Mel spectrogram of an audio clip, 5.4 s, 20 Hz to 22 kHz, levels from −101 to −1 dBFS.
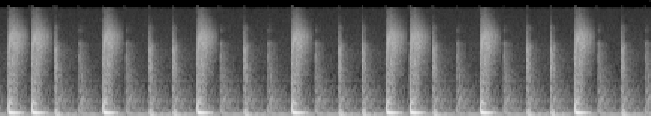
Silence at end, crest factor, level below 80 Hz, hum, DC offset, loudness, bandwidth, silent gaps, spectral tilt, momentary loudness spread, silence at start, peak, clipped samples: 0 s; 18 dB; -38 dBFS; none; under 0.1%; -20 LUFS; 15.5 kHz; none; -5 dB/octave; 13 LU; 0 s; -2 dBFS; under 0.1%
